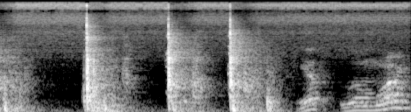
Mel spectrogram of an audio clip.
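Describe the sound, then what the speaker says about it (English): Claw hammer striking a ball joint bolt on a GM truck's suspension control arm, with three sharp, close, metallic blows followed by someone talking. "Maybe we can get in there with a claw hammer a little more."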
